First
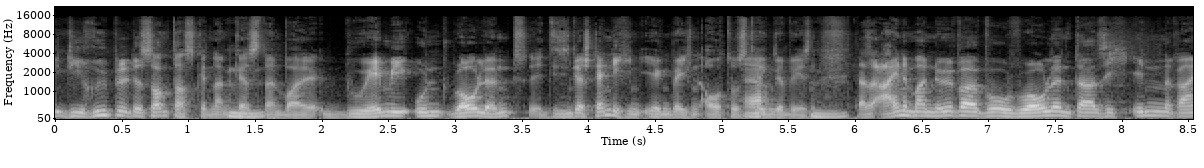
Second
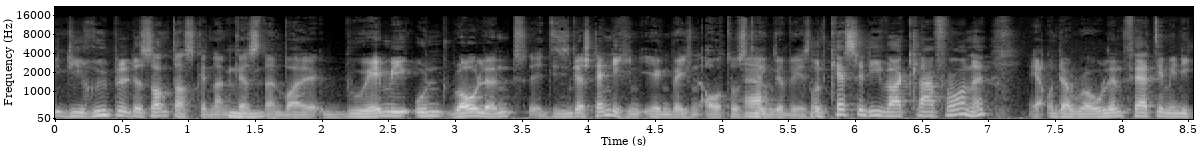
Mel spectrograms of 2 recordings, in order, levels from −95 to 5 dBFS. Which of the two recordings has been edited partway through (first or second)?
second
